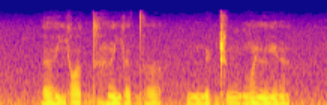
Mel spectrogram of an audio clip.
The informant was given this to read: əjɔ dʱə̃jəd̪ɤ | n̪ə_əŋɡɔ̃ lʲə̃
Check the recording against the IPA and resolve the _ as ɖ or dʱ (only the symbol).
ɖ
